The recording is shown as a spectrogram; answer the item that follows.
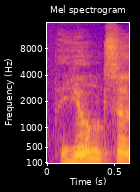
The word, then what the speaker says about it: junta: junta, I should say, the correct pronunciation, pronounce it with a, as if it was a Y. The junta that took over in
